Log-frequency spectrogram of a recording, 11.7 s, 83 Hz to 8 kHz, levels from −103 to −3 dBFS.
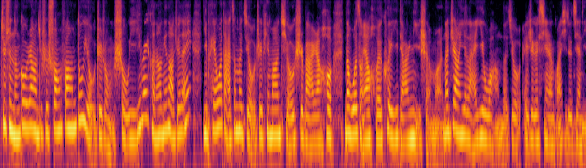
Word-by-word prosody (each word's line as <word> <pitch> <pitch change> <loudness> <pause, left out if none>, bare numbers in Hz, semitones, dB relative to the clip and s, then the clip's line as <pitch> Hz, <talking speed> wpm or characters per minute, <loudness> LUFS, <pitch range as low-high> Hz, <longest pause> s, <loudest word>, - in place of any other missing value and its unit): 就 265 0 +3
是 250 -1 +5
能 205 -3 +6
够 255 +5 +3
让 245 -2 +3
就 210 - 0
是 220 +1 -2
双 235 +1 +2
方 245 0 +4
都 310 +3 +2
有 225 -8 -1
这 195 -2 -1
种 160 -8 -6
受 180 -4 -1
益， 180 0 -3
因 245 +5 +1
为 325 +2 +1
可 240 -8 -2
能 200 +1 +1
领 220 - +2
导 245 -3 +3
觉 205 +3 -2
得- 220 - -1
哎？ 315 +4 -1 0.2
你 215 - +2
陪 230 +2 -1
我 260 +2 +3
打 235 -9 -1
这么 225 +3 +1
久， 195 -5 -3
这 200 - -2
乒 200 +1 -1
乓 200 0 +3
球 180 -7 -2
是 195 - 0
吧？ 170 -4 -1
然 170 +1 -1
后 200 0 +2 0.2
那 215 0 +5
我 210 +1 +4
总 215 - -2
要 180 +1 +3
回 185 0 -1
馈 220 +5 -3
一 190 0 0
点 170 -3 -4
儿 170 - -2
你 190 0 +2
什 180 - -4
么， 230 +2 -5
那 215 +1 +2
这 220 +3 -1
样 220 -3 +3
一 205 - +1
来 180 -4 -4
一 185 +3 -1
往 185 +5 -4
的 - - -8
就， 170 -2 -6
哎， 175 - -6
这 180 +1 -4
个 175 0 -3
信 180 0 -4
任 160 -1 -5
关 160 - -6
系 180 - -10
就 170 - -5
建 165 -1 -5
立 245 - -6
205 Hz, 360 characters per minute, -23 LUFS, 180-230 Hz, 0.2 s, 能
